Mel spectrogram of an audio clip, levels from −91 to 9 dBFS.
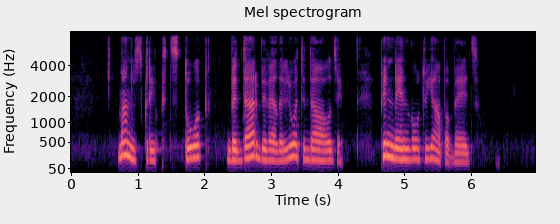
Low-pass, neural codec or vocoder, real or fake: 7.2 kHz; codec, 16 kHz, 4.8 kbps, FACodec; fake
